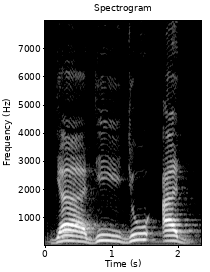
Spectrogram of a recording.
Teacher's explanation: Jim jahr dan syiddah tidak ada nafas yang keluar tidak ada suara yang keluar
